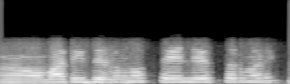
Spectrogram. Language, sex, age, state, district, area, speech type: Telugu, female, 30-45, Telangana, Komaram Bheem, urban, conversation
